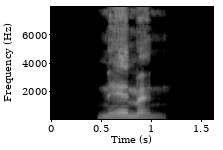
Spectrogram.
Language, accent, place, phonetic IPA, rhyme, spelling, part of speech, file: German, Germany, Berlin, [ˈnɛːmən], -ɛːmən, nähmen, verb, De-nähmen.ogg
- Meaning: first/third-person plural subjunctive II of nehmen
